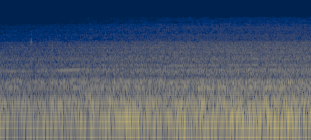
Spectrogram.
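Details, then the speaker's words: Autosleeper Pollensa motorhome gas/mains heater, fan control turned up: steady airy rush with low rumble that swells as the blower speeds up; normal high-speed fan operation. "can probably hear that the fan goes a little bit crazy and starts blowing a lot faster."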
